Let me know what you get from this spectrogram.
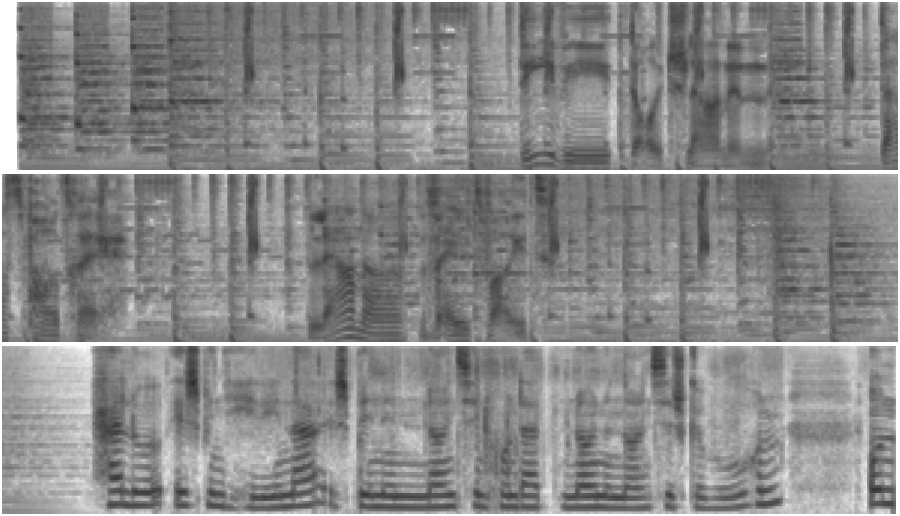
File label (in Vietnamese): Luyen nghe tieng Duc B1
